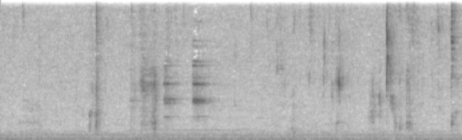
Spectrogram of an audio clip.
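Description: Close-up mouth sounds of someone chewing a soft steamed red bean bun: scattered wet smacks and squishy clicks over a steady low hum.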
